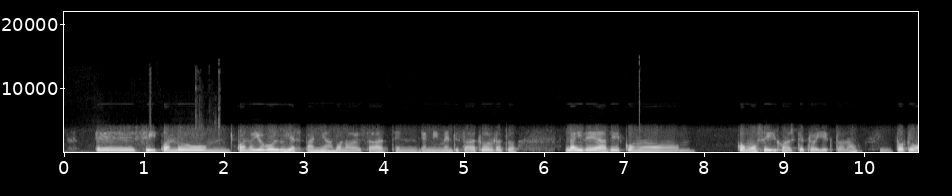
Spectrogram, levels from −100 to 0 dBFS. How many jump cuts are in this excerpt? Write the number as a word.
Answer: zero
